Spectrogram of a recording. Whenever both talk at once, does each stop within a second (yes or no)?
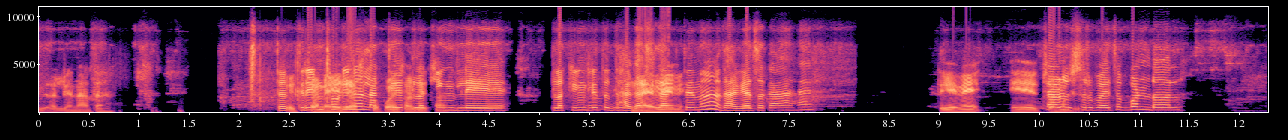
no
